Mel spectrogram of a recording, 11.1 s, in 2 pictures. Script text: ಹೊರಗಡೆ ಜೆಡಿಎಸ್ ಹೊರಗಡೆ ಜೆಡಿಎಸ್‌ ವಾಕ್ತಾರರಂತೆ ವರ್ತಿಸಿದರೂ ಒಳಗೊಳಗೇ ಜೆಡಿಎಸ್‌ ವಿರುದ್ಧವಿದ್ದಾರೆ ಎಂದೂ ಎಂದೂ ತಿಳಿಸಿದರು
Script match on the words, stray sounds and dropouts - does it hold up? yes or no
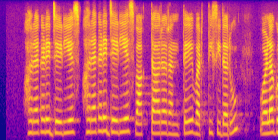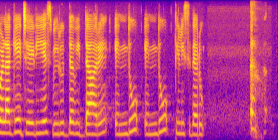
no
